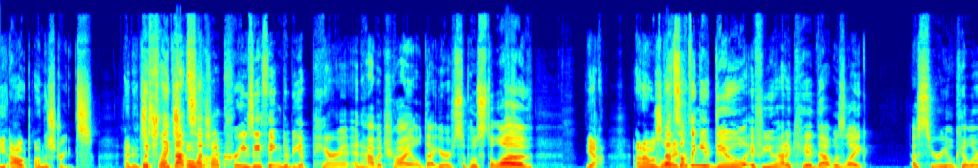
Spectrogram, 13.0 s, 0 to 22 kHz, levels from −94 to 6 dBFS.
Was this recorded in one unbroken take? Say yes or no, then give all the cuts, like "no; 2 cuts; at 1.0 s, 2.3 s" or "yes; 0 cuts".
no; 1 cut; at 7.6 s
